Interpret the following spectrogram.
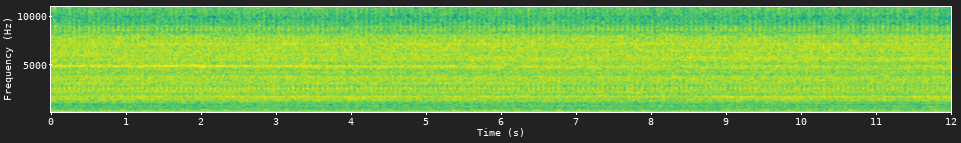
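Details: GM 3800 V6 (Holden Commodore VP) after replacing the DFI ignition module: steady even idle rumble with constant firing beat, no misfires, ticks or stumbles; normal idle.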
